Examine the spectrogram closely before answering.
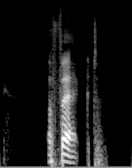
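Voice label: "affect", British English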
